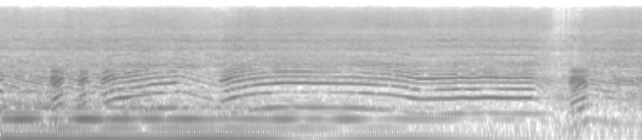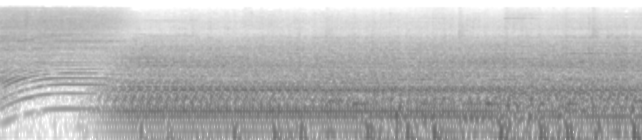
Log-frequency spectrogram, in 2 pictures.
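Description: Two-stroke Stihl chainsaw revving up and down several times as it cuts into a fir trunk, with a sharp drop in revs about seven seconds in. About nine and a half seconds in, the sweeping saw gives way to a steady, slightly louder engine running at an even pitch.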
